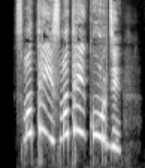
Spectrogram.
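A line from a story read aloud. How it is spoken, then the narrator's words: Princess shouting. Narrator (Russian): закричала принцесса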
